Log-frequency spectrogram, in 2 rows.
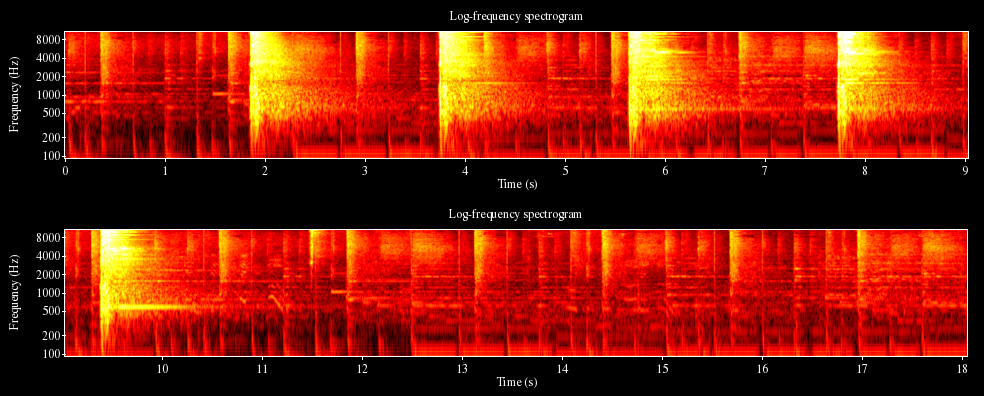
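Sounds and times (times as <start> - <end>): background music with bass line: 0.0 - 18.0
gunshots with ringing decay: 1.7 - 10.7.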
